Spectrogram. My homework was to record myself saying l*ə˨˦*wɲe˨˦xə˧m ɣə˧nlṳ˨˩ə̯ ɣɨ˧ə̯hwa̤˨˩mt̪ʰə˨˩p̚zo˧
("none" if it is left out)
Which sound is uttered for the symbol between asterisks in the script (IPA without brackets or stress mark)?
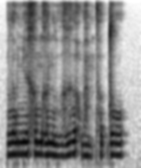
ə˨˦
